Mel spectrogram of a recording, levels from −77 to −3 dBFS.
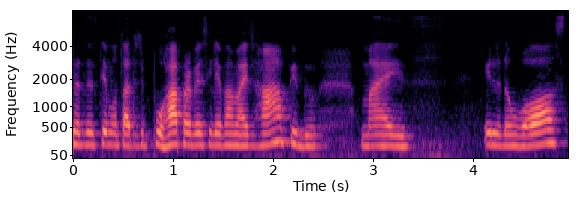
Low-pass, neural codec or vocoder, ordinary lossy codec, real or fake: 7.2 kHz; codec, 16 kHz, 1 kbps, X-Codec, WavLM features, trained on Multilingual LibriSpeech; none; fake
